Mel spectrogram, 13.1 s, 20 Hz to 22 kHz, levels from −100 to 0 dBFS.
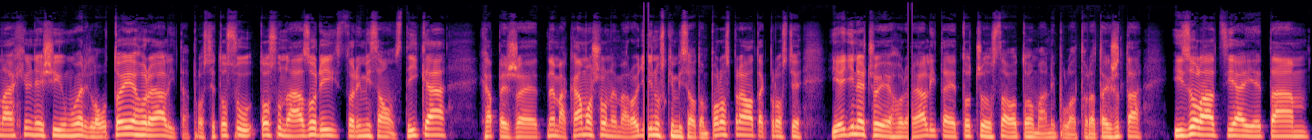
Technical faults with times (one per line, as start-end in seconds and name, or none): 6.45-6.49 gap at a join of encoded pieces
9.09-9.13 gap at a join of encoded pieces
